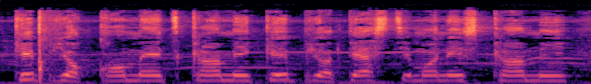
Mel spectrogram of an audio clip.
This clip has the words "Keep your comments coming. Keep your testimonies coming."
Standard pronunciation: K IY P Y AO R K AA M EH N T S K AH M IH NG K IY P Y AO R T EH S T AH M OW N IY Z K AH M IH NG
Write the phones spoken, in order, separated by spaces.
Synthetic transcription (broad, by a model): K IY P Y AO K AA M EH N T K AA M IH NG K IY P Y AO T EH S T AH M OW N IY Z K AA M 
